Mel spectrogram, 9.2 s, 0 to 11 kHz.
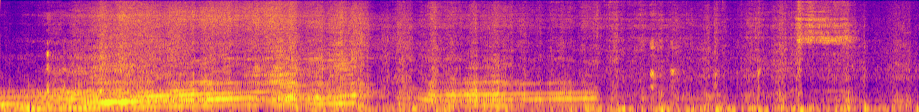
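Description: A BMW E46 M3 CSL engine revs hard and loud, climbing through the gears with a raw, rising howl, then settles into a rumbling idle with crackles.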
